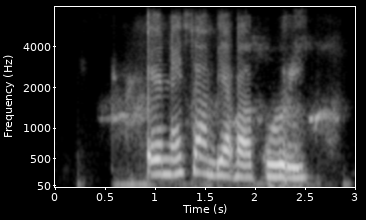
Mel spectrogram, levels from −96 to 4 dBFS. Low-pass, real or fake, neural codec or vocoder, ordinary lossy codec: 7.2 kHz; fake; codec, 16 kHz, 2 kbps, X-Codec, HuBERT features, trained on general audio; Opus, 16 kbps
